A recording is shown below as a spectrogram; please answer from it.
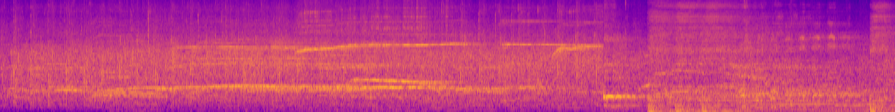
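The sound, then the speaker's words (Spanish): Applause at the close of a political campaign rally and festival: a crowd claps steadily and loudly for over ten seconds, with cheering mixed in, before the clapping shifts and begins to fade toward the end. “Un aplauso.”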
